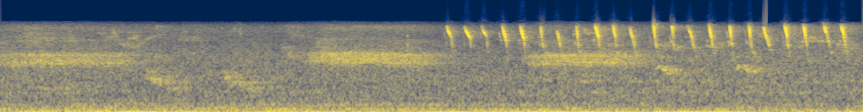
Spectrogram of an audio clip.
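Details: Ciblek gunung (hill prinia) from Cililin: broad buzzy bands and soft slurred notes give way to a steady, very high ticking ngeriwik trill lasting about two seconds. A low rumble sits in the background.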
